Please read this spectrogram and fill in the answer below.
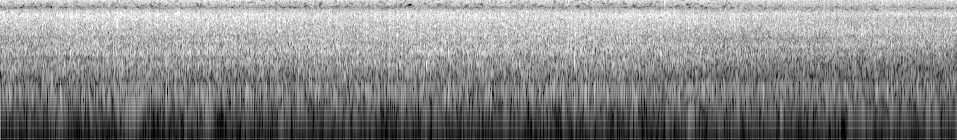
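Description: Water rushing and splashing as it drops over a small step in a concrete irrigation channel, a steady, even rushing sound.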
